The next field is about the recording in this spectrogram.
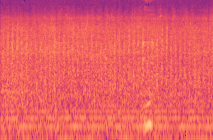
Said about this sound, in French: L'hélicoptère arrive,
